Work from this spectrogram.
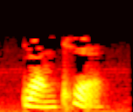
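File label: "广阔", Mandarin Chinese; hsk; chinese-flashcards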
